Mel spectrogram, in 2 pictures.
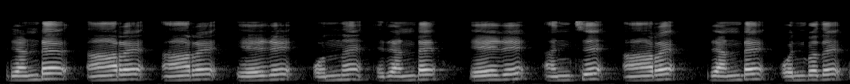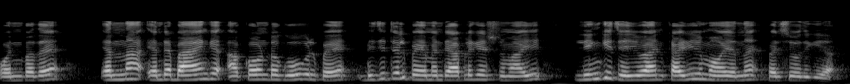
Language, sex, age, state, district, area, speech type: Malayalam, female, 60+, Kerala, Pathanamthitta, rural, read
